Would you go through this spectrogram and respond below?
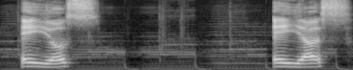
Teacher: in most accents, the double L sound is pronounced like the Y in the word yellow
